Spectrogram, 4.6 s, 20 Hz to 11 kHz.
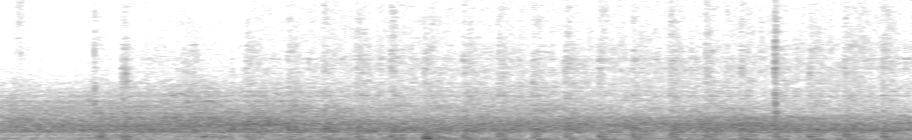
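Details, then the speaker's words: Mercedes GL450, possibly 2009 or 2010, 3.0L OM642 diesel, 131,442 miles, intermittent crank-no-start: starter turns the engine steadily at cranking speed with no firing, cranks but won't start. "The engine cranks, but it doesn't start. Okay, so customer's complaint confirmed."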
